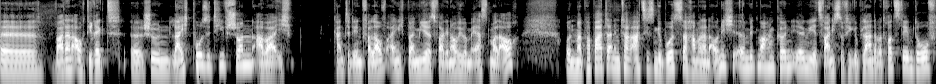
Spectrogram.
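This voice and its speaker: A man's medium-pitched voice, an unremarkable speaking voice, at a fairly quick pace with ordinary pitch variation in a very clean recording with a silent background. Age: 40s. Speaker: podcast co-host, photographer. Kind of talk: casual chat.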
